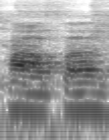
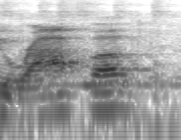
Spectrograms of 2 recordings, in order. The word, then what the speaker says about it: Rafa: close and huffa garcia i do believe it's hapa maybe rafa it's part spelled with r but you know the spanish i think i think it might be hapa hapa garcia but um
